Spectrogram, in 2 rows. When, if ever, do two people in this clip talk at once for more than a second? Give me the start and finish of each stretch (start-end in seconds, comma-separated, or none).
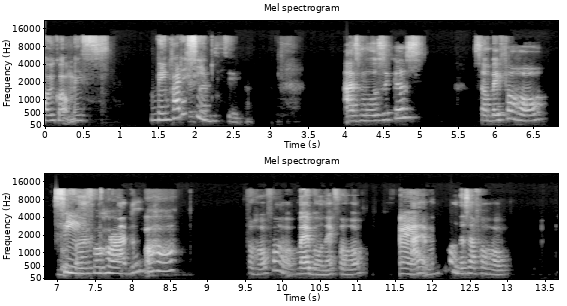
7.0-8.2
